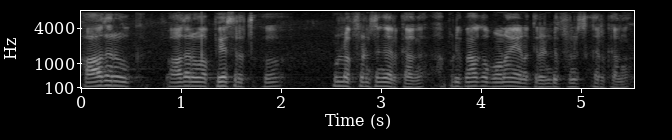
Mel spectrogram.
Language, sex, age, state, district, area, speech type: Tamil, male, 45-60, Tamil Nadu, Tiruchirappalli, rural, spontaneous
